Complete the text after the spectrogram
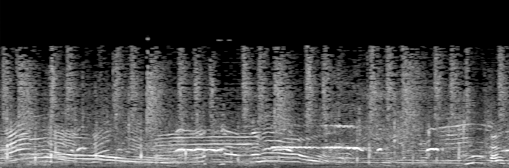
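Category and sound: crowd, crowd cheering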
